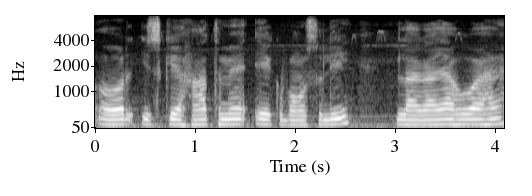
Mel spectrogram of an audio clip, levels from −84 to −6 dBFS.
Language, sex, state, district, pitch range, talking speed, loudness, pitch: Hindi, male, Jharkhand, Deoghar, 125-135 Hz, 130 wpm, -15 LUFS, 135 Hz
